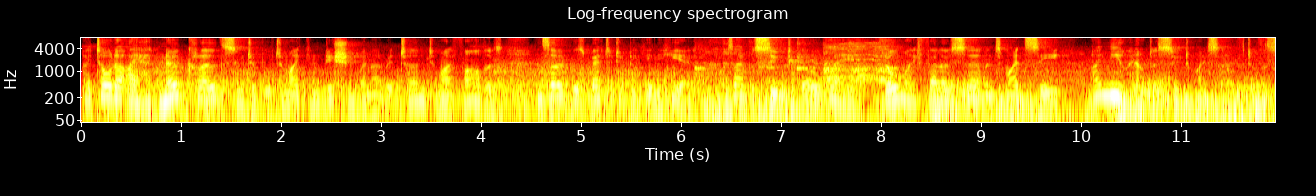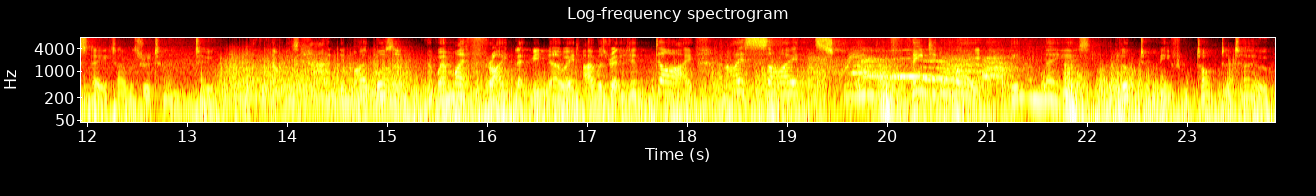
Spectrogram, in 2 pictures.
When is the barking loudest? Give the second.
20 s.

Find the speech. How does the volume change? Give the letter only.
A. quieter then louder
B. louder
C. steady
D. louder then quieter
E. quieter
C.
